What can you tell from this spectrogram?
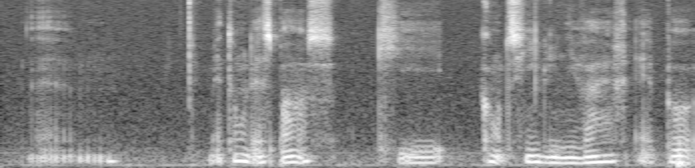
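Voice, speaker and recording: A soft-spoken, whispering voice in a Quebec accent, with vocal fry, at a very slow pace. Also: man. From Quebec, Canada. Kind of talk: ASMR video. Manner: whispered, soft-spoken.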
